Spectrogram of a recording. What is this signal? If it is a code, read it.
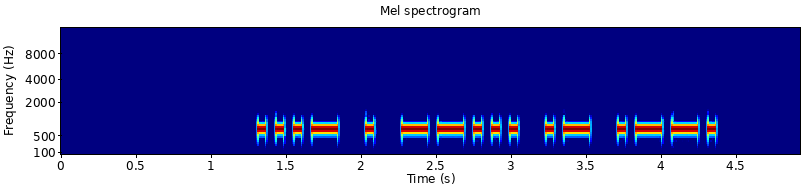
Morse code, heard as a keyed tone, about 20 wpm, 700 Hz. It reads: VE7AP
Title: DXCC-100 Call Signs - 5 Characters - Repeated 3x - 20wpm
